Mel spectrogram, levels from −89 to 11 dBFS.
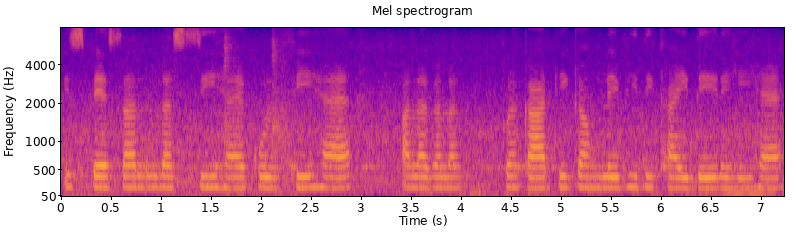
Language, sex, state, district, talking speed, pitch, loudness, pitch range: Hindi, female, Chhattisgarh, Raipur, 125 wpm, 190 Hz, -18 LUFS, 185-195 Hz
